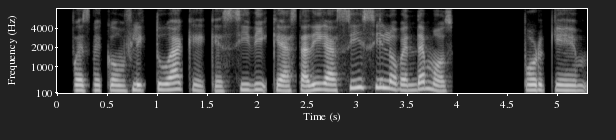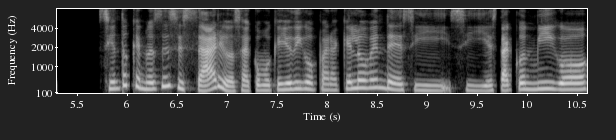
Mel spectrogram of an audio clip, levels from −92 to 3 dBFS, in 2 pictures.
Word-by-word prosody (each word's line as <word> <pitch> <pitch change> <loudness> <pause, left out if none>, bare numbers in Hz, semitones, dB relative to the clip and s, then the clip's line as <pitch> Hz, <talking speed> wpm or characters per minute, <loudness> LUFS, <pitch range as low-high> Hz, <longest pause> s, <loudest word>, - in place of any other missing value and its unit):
pues, 185 -1 0
me 185 -1 -3
conflictúa 190 +4 0
que 190 -5 -7
que 165 -1 -6
sí 195 +5 -4
di 200 -2 -3
que 185 - -1
hasta 170 0 +1
diga 195 +1 +3
sí, 265 +10 -1
sí, 285 0 -1
lo 245 -4 +2
vendemos, 190 -3 -1 0.7
porque, 190 -1 0
mm, 175 - -7 0.5
siento 240 +9 0
que 315 - 0
no 230 - +1
es 225 +7 0
necesario, 235 - +3
o - - -1
sea, 170 +1 -2
como 180 0 -2
que 205 +3 -1
yo 215 +1 +4
digo: 235 -1 +1
"¿Para 195 -2 -5
qué 235 +4 0
lo 265 +1 +3
vende 260 -7 +1
si 180 -3 -6
si 170 -2 -6
está 180 0 +2
conmigo?", 215 +1 +3
195 Hz, 200 wpm, -22 LUFS, 180-230 Hz, 0.7 s, yo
